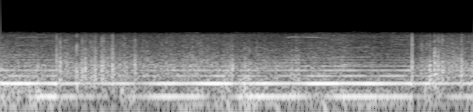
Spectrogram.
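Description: Boat horns sounding together: one held low blast, with a lower horn sounding in short blasts about once a second. A few distant firework bangs come about half a second in and again near the end.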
